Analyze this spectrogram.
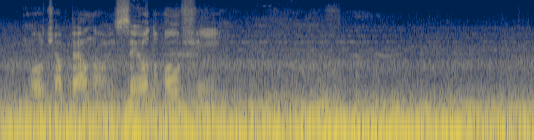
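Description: A car engine hums and tyres rumble steadily on the road from inside the car.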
